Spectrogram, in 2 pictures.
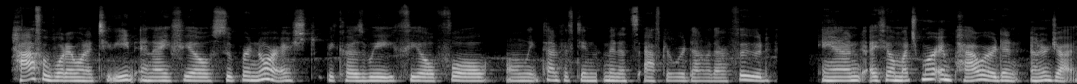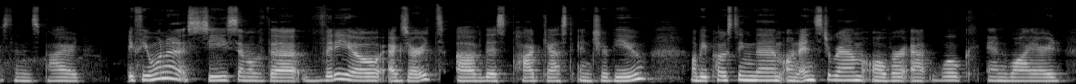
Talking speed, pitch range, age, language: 165 wpm, 170-190 Hz, 20-39, English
